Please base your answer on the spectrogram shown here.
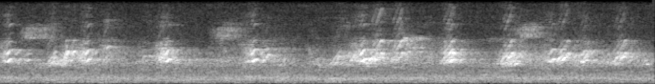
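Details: Barn swallows crowding a street of nests during fledging, with parents and other young coming near a remaining nestling; soft, high twittering chirps in short, irregular clusters, fairly distant, over steady low background noise.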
